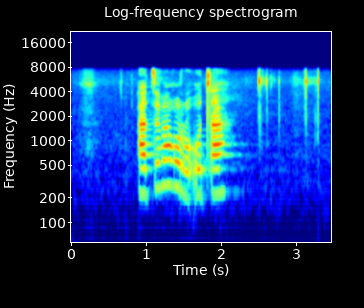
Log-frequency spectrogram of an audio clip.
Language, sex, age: Northern Sotho, female, 29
